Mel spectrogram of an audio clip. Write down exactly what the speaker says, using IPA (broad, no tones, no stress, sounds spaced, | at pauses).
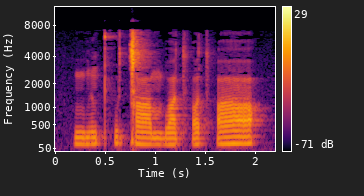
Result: m b ẽ kʷʰ ə ǀ ɒː m b ɒ t͡sʼ ɔ t͡sʼ ɒː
